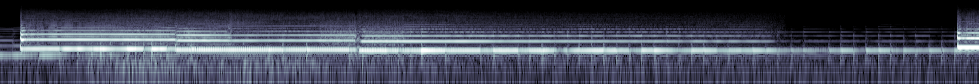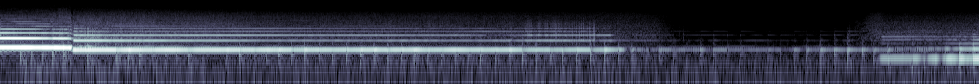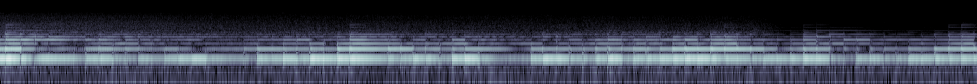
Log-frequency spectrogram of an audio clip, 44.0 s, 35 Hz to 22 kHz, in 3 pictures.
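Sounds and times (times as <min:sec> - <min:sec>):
held horn note: 0:00.3 - 0:11.8, 0:14.4 - 0:24.6, 0:27.7 - 0:41.0.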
